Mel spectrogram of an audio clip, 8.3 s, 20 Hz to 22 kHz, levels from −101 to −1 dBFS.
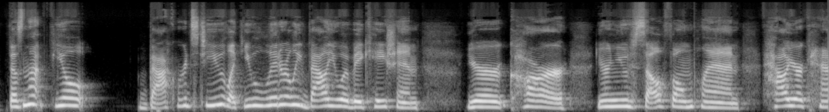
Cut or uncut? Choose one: uncut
